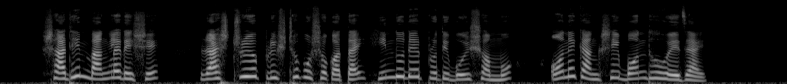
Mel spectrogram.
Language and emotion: Bengali, neutral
